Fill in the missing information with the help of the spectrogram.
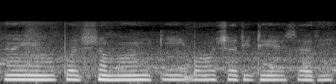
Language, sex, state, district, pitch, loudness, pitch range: Hindi, female, Chhattisgarh, Raipur, 215 Hz, -12 LUFS, 210-215 Hz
